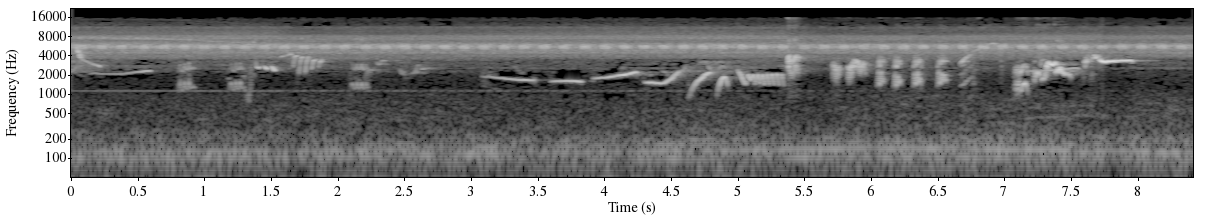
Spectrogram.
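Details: A wild bird, mid-moult and singing hard in the breeding season, strings together whistles, downslurs and abrupt sharp notes, then rapid stacked chattering bursts toward the end, over a steady high hiss.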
